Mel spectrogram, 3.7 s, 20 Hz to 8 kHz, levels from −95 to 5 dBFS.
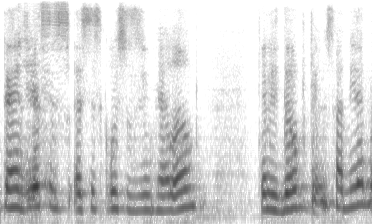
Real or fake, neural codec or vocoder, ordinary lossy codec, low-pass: fake; codec, 24 kHz, 1 kbps, SNAC; Opus, 16 kbps; 7.2 kHz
